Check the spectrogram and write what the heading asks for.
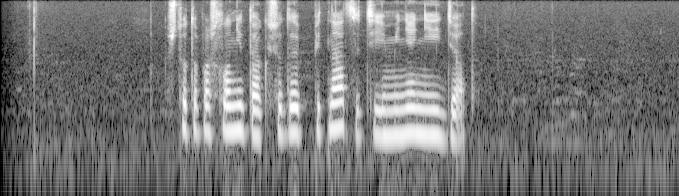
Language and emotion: Russian, neutral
